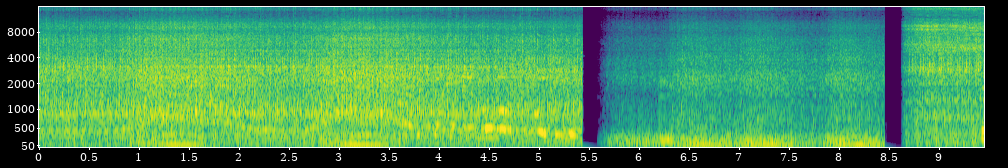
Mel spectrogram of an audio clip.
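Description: A fuel-injected Tavria engine idles roughly after a cylinder head repair, with an uneven misfiring throb and a low rhythmic pulse close by, broken by two brief cuts, while someone talks over it.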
